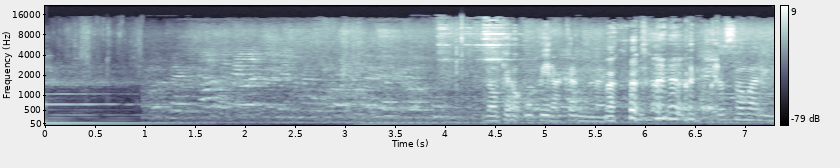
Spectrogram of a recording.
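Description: A young boy talks and chatters nearby.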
